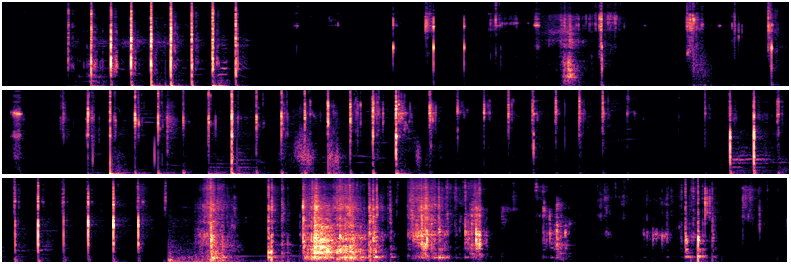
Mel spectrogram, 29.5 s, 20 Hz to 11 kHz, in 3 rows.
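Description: Freshwater snail shells being crushed with a stone against a rock: bouts of quick crackling and crunching of breaking shell, with a denser stretch of crunching about 22 seconds in.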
